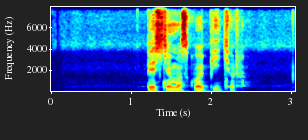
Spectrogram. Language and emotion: Russian, neutral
